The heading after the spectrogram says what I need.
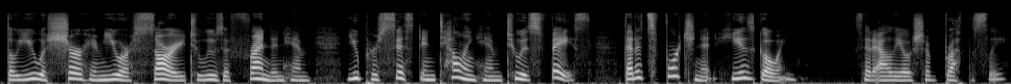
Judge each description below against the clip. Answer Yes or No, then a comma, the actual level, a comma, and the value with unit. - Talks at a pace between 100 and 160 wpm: No, average, 180 wpm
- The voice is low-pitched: No, high, 225 Hz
